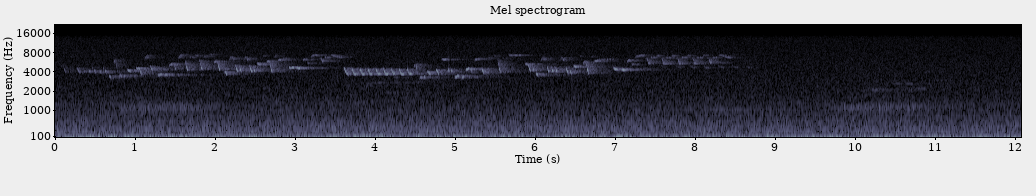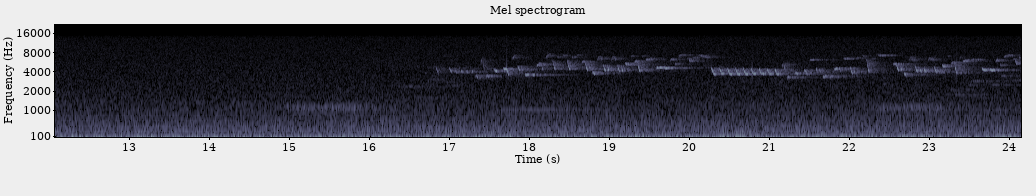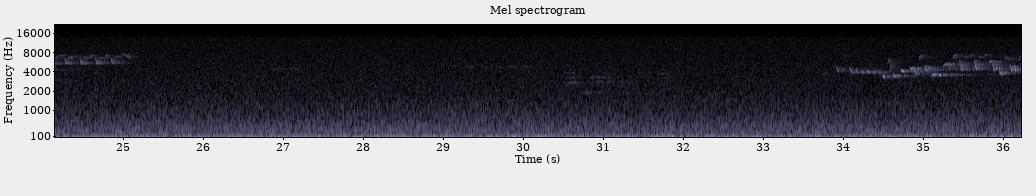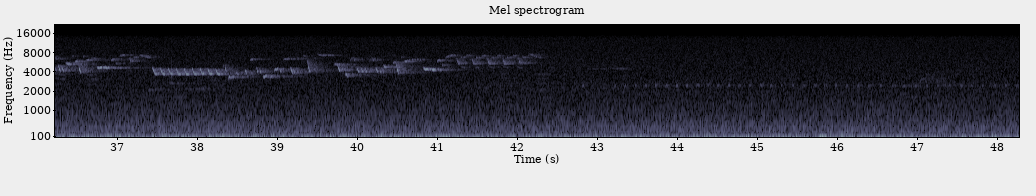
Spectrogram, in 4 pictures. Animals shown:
Red-breasted Nuthatch (Sitta canadensis), Yellow-rumped Warbler (Setophaga coronata), Black-throated Green Warbler (Setophaga virens), Winter Wren (Troglodytes hiemalis), Northern Flicker (Colaptes auratus), Hairy Woodpecker (Dryobates villosus), Hermit Thrush (Catharus guttatus)

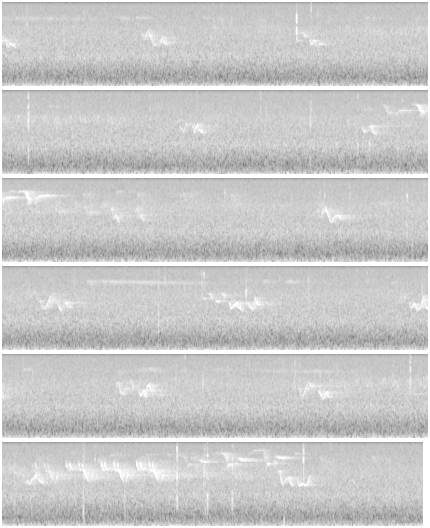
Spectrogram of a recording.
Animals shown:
Blackburnian Warbler (Setophaga fusca), Red-eyed Vireo (Vireo olivaceus), unidentified call, Ovenbird (Seiurus aurocapilla)

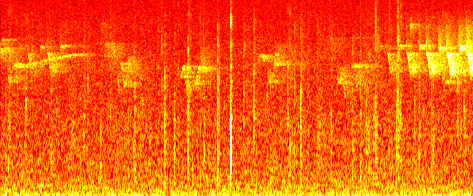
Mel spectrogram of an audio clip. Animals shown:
Ovenbird (Seiurus aurocapilla), Eastern Wood-Pewee (Contopus virens), Red-eyed Vireo (Vireo olivaceus)

